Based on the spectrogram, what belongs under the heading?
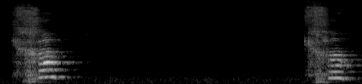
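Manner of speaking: "crin" punched out loud, with a long raspy r; dictated syllable. Shown as a demonstration. Teacher gives the next syllable to write, loud and clear. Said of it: "la prochaine syllabe, c'est".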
